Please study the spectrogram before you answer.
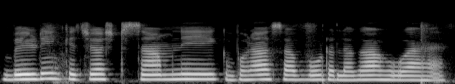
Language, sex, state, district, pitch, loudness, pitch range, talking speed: Hindi, female, Jharkhand, Palamu, 225 Hz, -14 LUFS, 215-235 Hz, 145 wpm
